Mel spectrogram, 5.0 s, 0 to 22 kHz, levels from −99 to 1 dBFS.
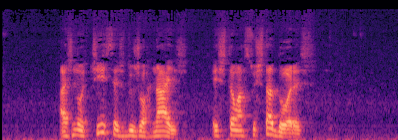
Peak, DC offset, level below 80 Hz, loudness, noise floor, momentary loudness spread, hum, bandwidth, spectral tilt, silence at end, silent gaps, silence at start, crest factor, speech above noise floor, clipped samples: -2 dBFS; under 0.1%; -52 dBFS; -20 LUFS; -52 dBFS; 9 LU; none; 16.5 kHz; -5.5 dB/octave; 1.15 s; none; 0.75 s; 20 dB; 33 dB; under 0.1%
